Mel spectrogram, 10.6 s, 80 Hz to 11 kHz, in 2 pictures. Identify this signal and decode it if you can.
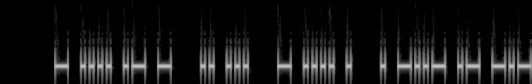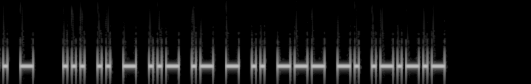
Morse code, heard as a keyed tone, about 28 wpm, 700 Hz. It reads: THAT IS THE EXACT SITUATION.
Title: Sentences from Top 1300 Words 28wpm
